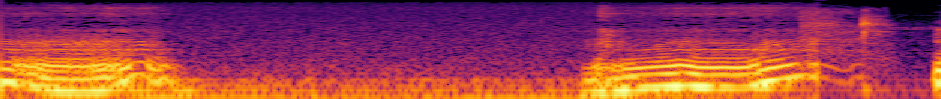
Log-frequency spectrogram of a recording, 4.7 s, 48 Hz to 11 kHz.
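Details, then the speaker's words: Man's snoring recorded with the Roncolab phone app the night before trying an anti-snoring tongue-retaining device; he attributes it to excessive tongue relaxation and mentions sleep apnea. Two loud, rough, rattling snores with a pause; app found 41% of sleep spent snoring loudly. "para eso primero usé la aplicación roncolab que monitorea y graba el nivel de ruido de los ronquidos Esta es la grabación una noche previa"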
